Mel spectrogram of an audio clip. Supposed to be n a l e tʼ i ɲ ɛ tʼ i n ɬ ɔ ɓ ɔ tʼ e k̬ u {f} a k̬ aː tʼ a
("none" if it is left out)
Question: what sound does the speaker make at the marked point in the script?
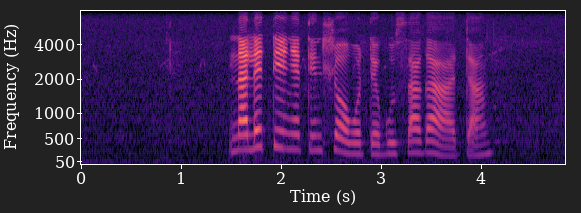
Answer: s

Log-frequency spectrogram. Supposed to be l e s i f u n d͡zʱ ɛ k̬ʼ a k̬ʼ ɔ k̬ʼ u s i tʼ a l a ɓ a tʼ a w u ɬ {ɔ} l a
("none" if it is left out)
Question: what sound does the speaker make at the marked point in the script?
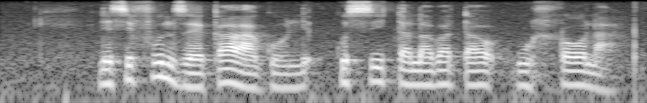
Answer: ɔː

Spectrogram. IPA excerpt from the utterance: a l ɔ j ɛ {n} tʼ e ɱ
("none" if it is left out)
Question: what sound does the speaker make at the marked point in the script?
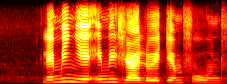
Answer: none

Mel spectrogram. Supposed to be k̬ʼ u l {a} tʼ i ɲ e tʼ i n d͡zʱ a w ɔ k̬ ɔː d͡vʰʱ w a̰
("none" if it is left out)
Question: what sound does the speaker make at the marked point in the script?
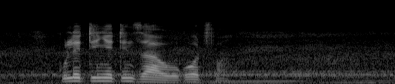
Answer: e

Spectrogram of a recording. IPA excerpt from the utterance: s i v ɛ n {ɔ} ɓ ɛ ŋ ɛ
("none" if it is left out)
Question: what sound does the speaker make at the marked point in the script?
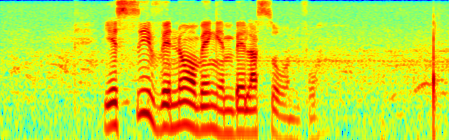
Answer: ɔ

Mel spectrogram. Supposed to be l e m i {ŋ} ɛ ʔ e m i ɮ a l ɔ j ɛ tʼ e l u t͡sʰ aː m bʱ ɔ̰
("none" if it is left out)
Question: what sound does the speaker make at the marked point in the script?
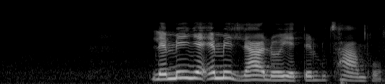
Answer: ɲ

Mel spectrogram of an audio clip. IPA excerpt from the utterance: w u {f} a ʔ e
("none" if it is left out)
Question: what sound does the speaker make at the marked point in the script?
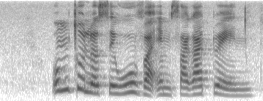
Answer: v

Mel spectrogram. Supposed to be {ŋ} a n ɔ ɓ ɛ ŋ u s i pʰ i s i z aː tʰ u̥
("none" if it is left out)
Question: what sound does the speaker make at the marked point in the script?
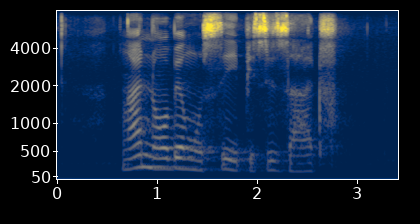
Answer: ŋ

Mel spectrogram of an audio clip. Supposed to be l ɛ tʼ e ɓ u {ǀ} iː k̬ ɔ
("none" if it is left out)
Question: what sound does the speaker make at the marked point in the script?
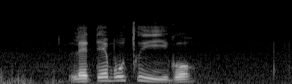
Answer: ǀ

